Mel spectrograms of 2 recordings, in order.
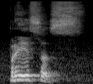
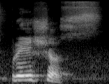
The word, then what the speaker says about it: precious: Then precious. It is precious. ये precious नहीं है, ये है precious.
